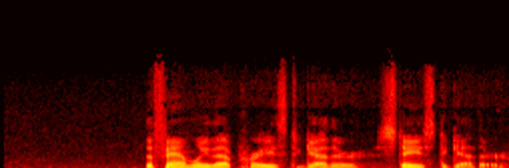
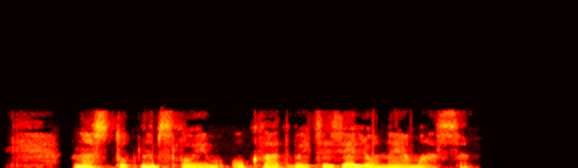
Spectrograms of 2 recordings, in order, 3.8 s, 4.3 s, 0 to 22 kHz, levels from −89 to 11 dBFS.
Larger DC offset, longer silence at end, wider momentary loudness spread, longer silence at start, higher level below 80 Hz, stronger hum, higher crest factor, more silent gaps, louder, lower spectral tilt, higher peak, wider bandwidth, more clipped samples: neither; second, 0.05 s vs 0.8 s; about the same, 11 LU vs 13 LU; first, 1.1 s vs 0.1 s; about the same, -46 dBFS vs -48 dBFS; neither; first, 22 dB vs 16 dB; second, none vs 0.46-0.53 s; second, -26 LUFS vs -17 LUFS; about the same, -6.5 dB/octave vs -5.5 dB/octave; about the same, -4 dBFS vs -2 dBFS; first, 14 kHz vs 8 kHz; neither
